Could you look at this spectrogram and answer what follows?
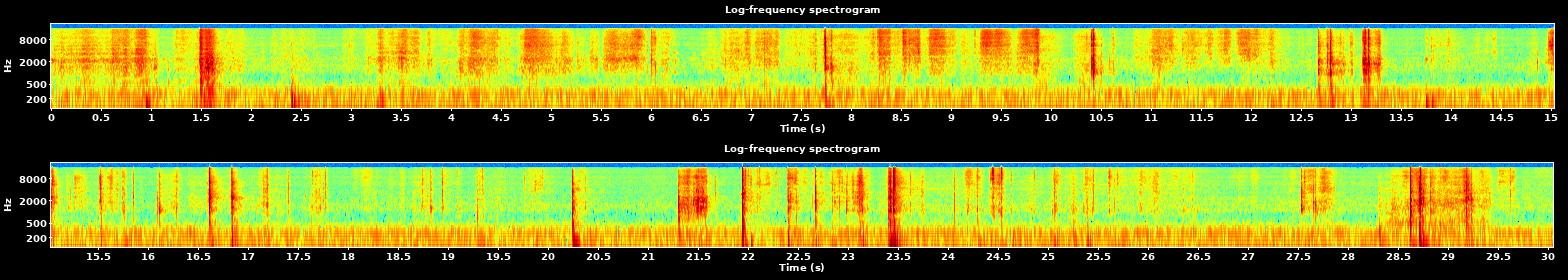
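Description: Plastic food-storage containers and a snap-lock lid being handled: scattered sharp clicks and knocks of plastic as the rims are wiped and the lid pressed on and clipped shut, over a steady low hum.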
